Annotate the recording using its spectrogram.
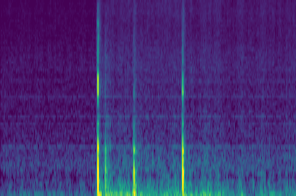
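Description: A man's hand knocks against a close microphone a few times.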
